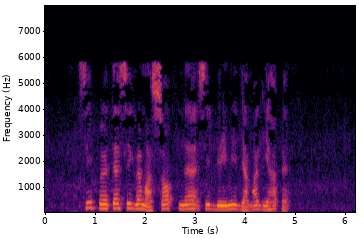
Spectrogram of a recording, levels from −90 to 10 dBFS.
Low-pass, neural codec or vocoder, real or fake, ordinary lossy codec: 7.2 kHz; codec, 24 kHz, 6 kbps, HILCodec; fake; MP3, 24 kbps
